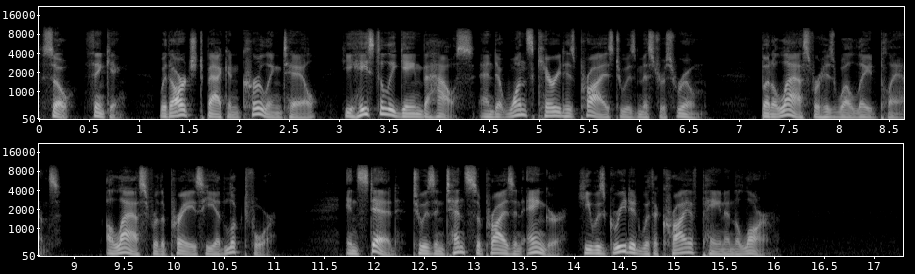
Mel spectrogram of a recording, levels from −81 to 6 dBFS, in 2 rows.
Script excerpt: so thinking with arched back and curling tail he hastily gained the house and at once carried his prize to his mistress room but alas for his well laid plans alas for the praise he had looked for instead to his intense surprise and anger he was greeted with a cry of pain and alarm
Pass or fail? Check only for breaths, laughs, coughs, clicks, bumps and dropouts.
pass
